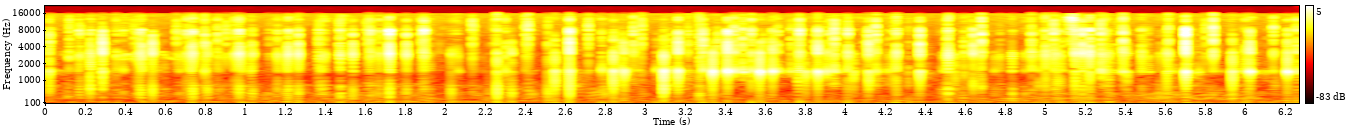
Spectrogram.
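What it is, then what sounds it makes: Wooden makeup compact. Long black nails tap quickly and steadily on a small, round, light wooden makeup compact that is closed. The result is a rapid stream of many sharp, dry clicks with almost no bass, each dying away at once but carrying a faint hollow tone near 1.4 kHz.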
